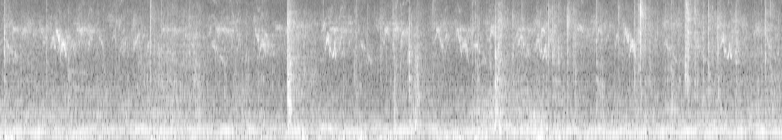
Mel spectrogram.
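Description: Outdoor ambience: small birds chirping off and on over a steady low hum, with one sharp click about three seconds in.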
